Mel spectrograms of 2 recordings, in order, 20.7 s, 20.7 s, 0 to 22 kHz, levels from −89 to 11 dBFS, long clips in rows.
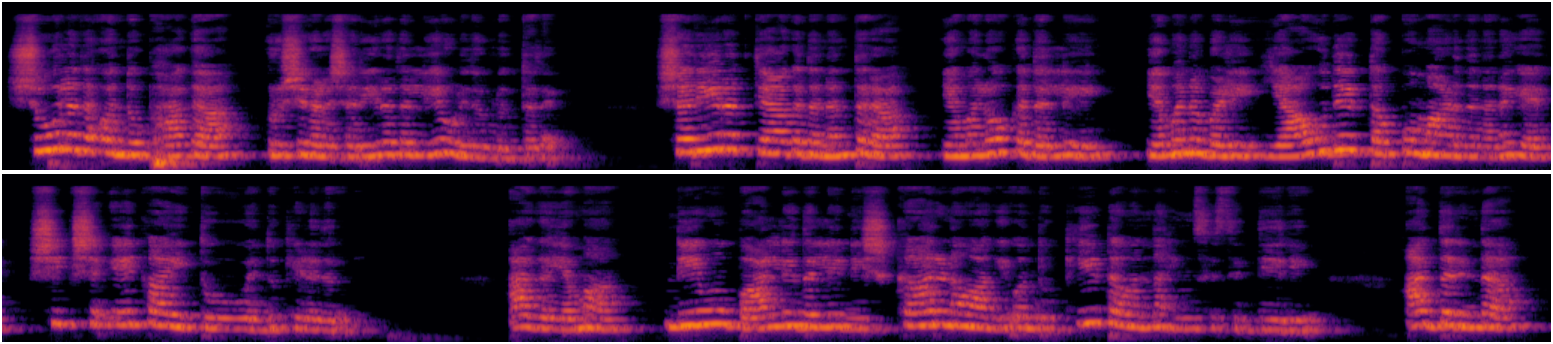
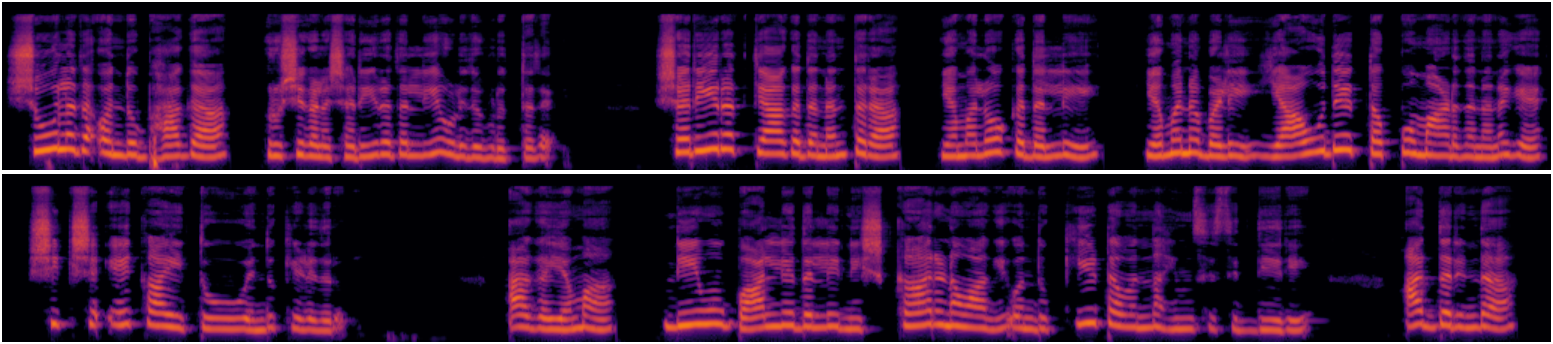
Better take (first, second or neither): second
